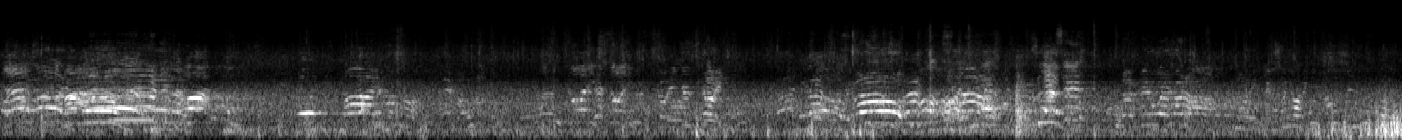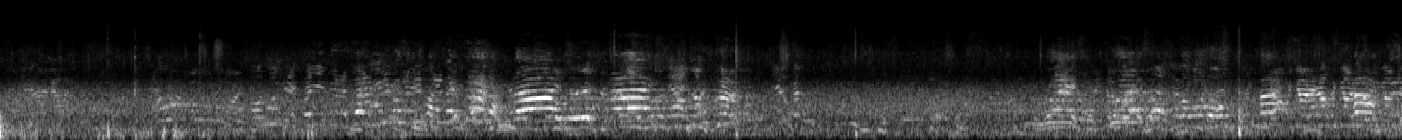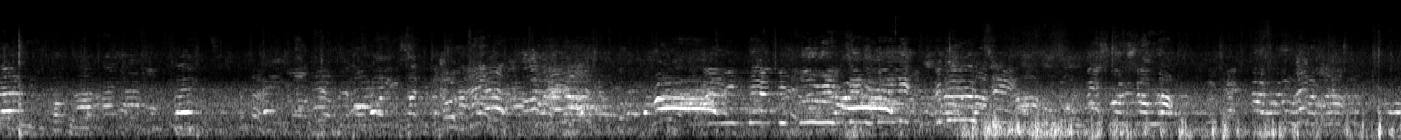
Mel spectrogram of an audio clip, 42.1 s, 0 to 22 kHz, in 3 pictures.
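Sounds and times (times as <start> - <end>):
people shouting across a pitch: 0.0 - 13.5, 15.5 - 22.1, 24.4 - 42.0
babble of distant voices: 0.0 - 42.0.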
